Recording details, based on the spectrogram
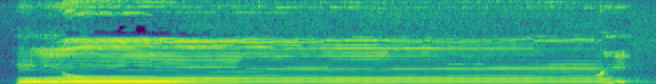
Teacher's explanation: नून में दोनों होठ गोल होंगे और यह भी खींचेगा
